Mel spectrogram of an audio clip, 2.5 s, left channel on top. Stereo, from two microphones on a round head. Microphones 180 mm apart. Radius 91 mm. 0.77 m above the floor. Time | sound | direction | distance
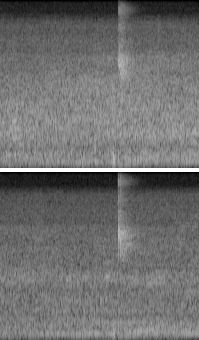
1.5 | a finger snap | 50° right (ahead or behind) | 0.6 m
